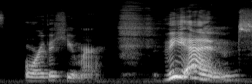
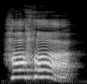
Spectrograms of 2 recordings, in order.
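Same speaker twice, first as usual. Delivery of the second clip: stiff fake laugh; 8 semitones higher, 10 dB louder than usual. A narrator's reading. Alien attempting laughter.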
